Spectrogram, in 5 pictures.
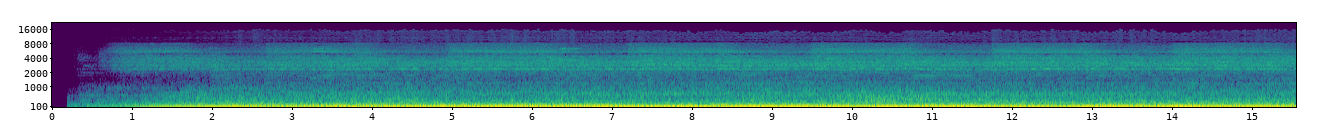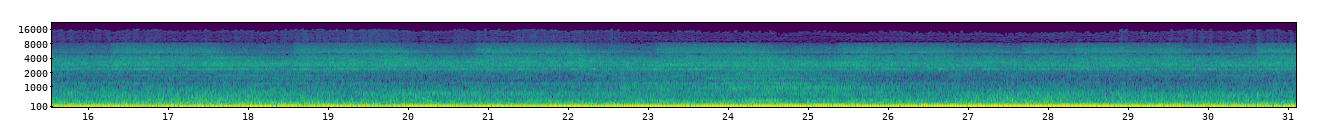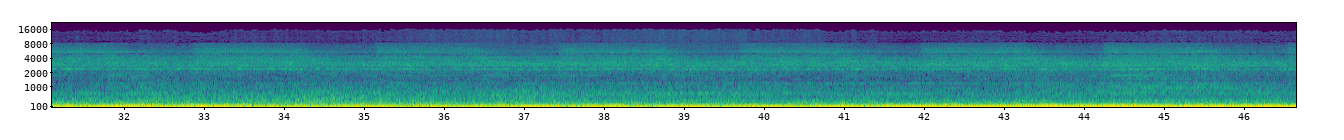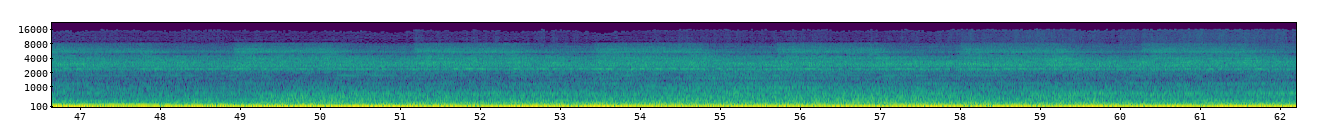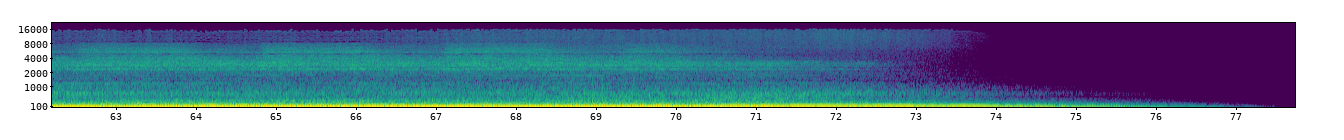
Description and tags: Room tone for a corridor in a science fiction movie. Various drones processed in Samplitude.
fiction, room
